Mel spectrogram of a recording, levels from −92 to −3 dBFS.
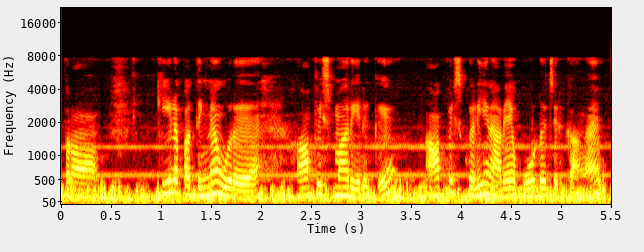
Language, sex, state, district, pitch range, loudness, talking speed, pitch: Tamil, male, Tamil Nadu, Namakkal, 140-160 Hz, -14 LUFS, 130 wpm, 150 Hz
